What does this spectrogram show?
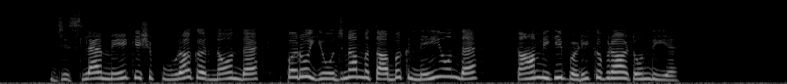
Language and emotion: Dogri, fearful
